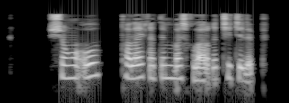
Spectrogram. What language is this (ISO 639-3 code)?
uig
